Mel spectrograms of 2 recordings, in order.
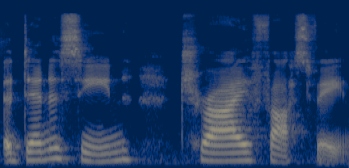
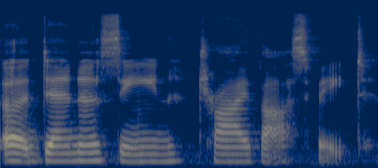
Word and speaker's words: adenosine triphosphate: And we can pronounce it as adenosine triphosphate. And so there's the pronunciation. You might want to practice that. So it's adenosine triphosphate.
